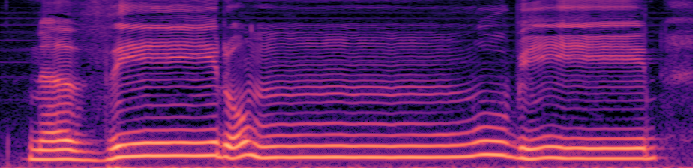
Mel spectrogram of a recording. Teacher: ذی یا مدہ ہے جزم الیا زال پہ زیر زال کو نرم رکھیں گے سیٹی کی آواز نہیں آئے گی. 2 حرکات لمبا کریں گے.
